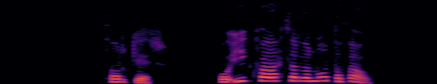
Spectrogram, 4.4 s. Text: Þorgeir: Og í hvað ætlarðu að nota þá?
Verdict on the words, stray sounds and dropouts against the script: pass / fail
pass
